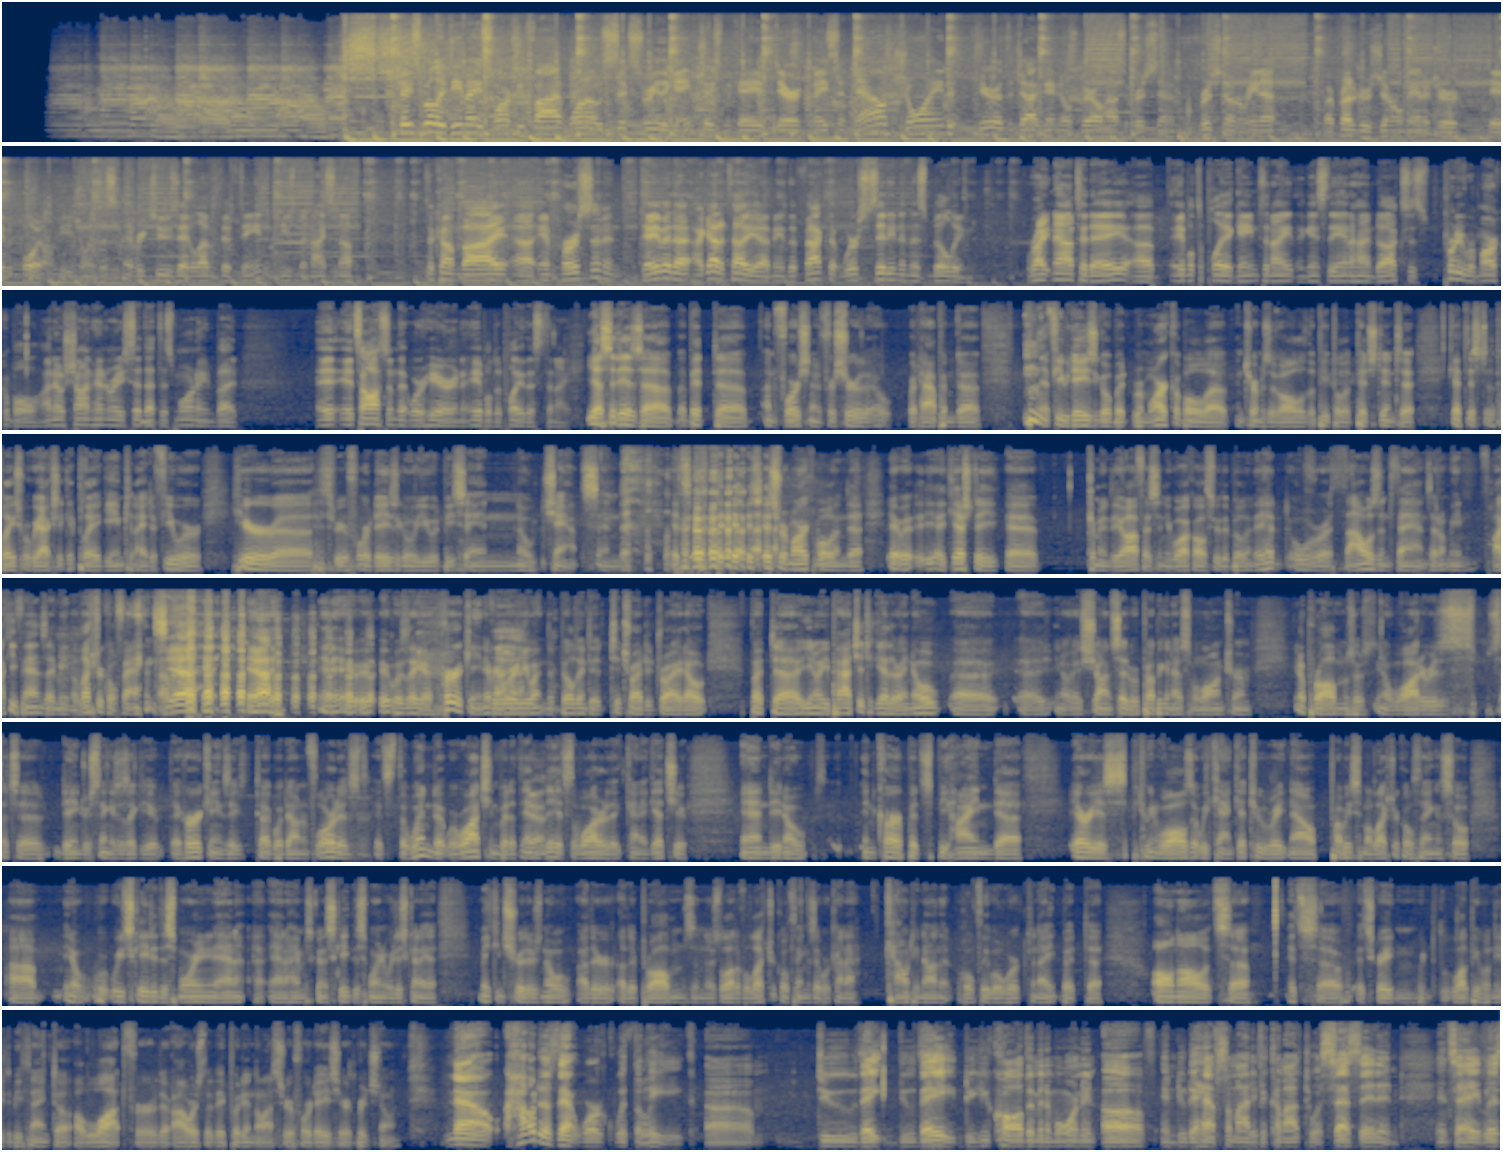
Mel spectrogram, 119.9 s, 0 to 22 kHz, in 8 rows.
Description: David Poile Interview (11-29-22)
